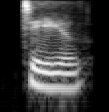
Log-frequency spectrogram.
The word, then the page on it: tale: Indian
